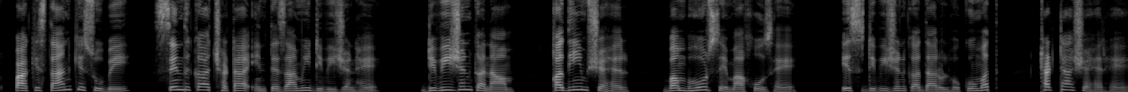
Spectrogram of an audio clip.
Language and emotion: Urdu, neutral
